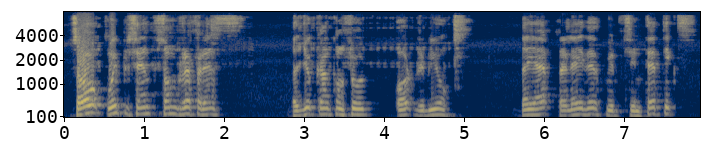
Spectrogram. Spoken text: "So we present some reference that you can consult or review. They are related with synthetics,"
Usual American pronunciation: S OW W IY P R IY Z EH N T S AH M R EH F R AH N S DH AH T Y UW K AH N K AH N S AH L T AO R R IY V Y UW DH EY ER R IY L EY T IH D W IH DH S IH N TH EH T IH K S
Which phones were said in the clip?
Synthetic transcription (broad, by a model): S OW W IY P R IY S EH N T S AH M R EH F R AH N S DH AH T Y UW K AH N K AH N S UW L T AO R R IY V Y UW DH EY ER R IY L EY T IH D W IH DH S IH N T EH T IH K S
